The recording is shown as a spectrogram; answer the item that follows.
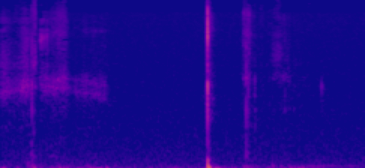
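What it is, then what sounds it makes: Plastic bottle with metal cap, tapped with nails. A small pink Aupres sunscreen bottle, plastic with a metallic cap, is held in one hand while long nails and fingertips tap the top of the cap. A soft, bright scratchy rustle opens the clip, then a single sharp, crisp click stands out, followed by a few fainter light taps. The clicks are quiet, short and dry, with almost no ring.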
